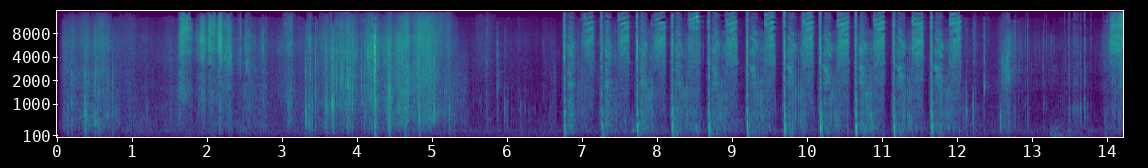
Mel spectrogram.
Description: HOSPITAL EQUIPMENT HOSPITAL: Sphygmometer blood pressure test, cuff on arm, pump, release air, repeat twice, rip off cuff.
